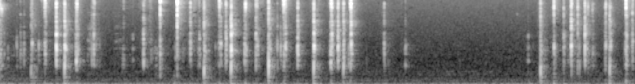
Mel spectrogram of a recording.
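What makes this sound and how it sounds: Fingertips rapidly press the keys of a Razer Tartarus Chroma plastic gaming keypad. Sharp, bright plastic clicks come in quick irregular bursts, with a brief lull near the middle, over a faint low hum. Each click stops almost instantly.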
